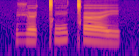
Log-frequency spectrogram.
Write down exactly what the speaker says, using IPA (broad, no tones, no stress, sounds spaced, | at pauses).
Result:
ʒ ø ǀ e̤ ǀ œ i̯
